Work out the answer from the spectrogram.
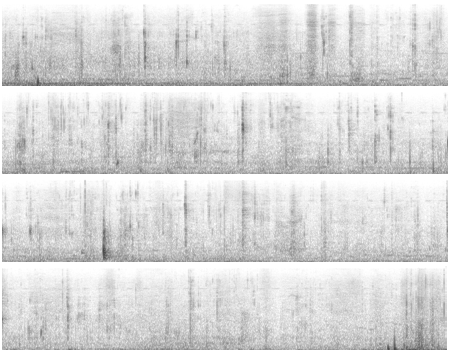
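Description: Two people eating with their hands: chewing, biting and crunching of rice and fried snacks, heard as many short irregular clicks and smacks, with one louder click about ten seconds in.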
